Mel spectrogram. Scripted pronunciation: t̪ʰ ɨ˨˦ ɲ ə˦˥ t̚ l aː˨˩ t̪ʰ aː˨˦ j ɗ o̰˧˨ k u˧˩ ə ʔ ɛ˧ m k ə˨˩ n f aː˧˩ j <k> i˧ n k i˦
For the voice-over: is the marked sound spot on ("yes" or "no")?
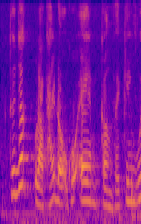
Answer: yes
